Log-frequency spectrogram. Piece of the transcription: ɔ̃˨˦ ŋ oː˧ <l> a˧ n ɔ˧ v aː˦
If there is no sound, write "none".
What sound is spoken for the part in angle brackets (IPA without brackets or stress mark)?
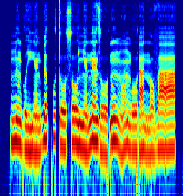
ɾ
